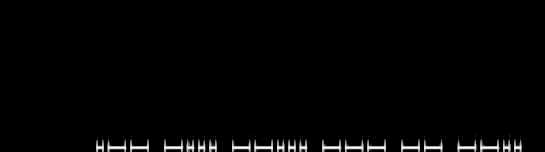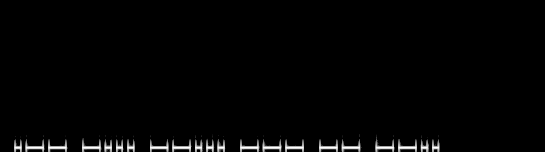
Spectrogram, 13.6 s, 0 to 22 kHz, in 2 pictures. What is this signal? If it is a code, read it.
Morse code, heard as a keyed tone, about 17 wpm, 700 Hz. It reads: WB7OMZ WB7OMZ
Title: USA Call Signs Repeated 2x 17wpm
